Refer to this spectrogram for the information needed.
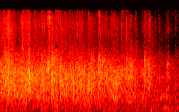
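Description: A crowd applauds a volunteer coming up to play a little game, a dense wash of many hands clapping at an even, fairly loud level that eases slightly toward the end, with no voices standing out.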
